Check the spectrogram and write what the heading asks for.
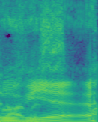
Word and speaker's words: Bouvier: Bouvier.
